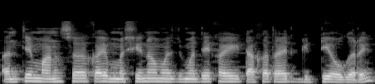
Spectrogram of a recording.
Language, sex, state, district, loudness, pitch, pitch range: Marathi, male, Maharashtra, Dhule, -15 LUFS, 130 Hz, 125-135 Hz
